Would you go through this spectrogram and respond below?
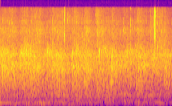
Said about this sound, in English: Could we clap our hands for these guys that are standing right here?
